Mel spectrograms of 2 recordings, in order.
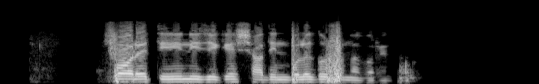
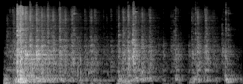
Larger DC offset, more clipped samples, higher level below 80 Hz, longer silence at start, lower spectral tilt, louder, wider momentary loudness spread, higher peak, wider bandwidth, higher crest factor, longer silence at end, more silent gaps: neither; neither; about the same, -48 dBFS vs -44 dBFS; first, 1.05 s vs 0.05 s; first, -5.5 dB/octave vs -3 dB/octave; first, -12 LUFS vs -19 LUFS; first, 21 LU vs 18 LU; about the same, 0 dBFS vs 0 dBFS; second, 7.8 kHz vs over 20 kHz; about the same, 16 dB vs 20 dB; first, 1.25 s vs 0.05 s; neither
